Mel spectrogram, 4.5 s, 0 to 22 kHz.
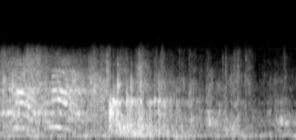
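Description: Tenpin bowling ball hitting the pins about a second and a half in: a short clatter of falling pins that fades away, leaving the 2 pin standing.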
